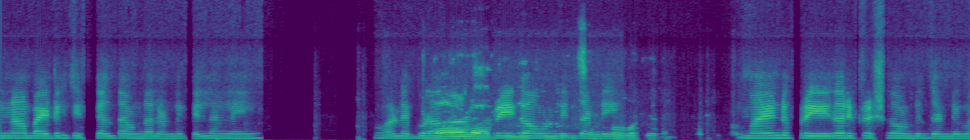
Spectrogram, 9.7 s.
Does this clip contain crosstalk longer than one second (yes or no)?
yes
